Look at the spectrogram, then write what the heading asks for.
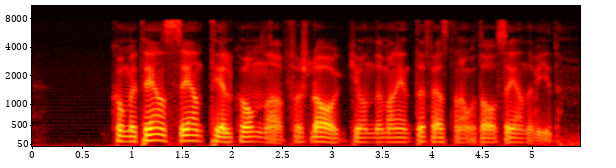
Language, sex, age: Swedish, male, 25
